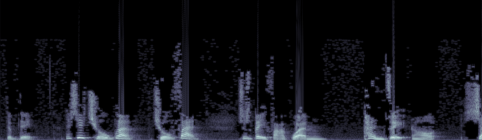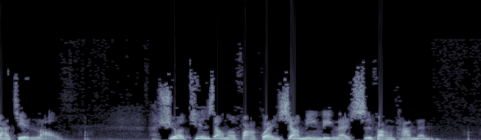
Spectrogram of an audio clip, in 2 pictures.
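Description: A woman preaching a sermon, telling stories in an animated way and ending phrases with a drawn-out "ah". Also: mid-range voice, slightly rough. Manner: animated storyteller who ends phrases with a drawn-out "ah". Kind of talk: sermon with storytelling.

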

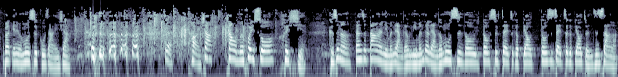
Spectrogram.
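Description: A woman guest preacher giving a sermon, telling animated stories and often asking her listeners whether they follow. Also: mid-range voice, quick pace, a little hiss or hum. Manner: animated, often asks "you know?". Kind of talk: sermon with lively storytelling.

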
